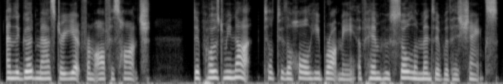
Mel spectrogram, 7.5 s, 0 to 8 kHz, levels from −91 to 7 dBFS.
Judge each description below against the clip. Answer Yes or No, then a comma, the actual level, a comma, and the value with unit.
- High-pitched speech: Yes, high, 200 Hz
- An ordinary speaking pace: No, fast, 215 wpm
